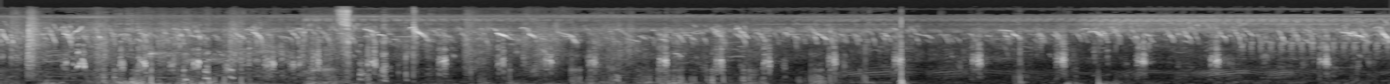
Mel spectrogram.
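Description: Free-range chickens clucking while young chicks peep in many quick, high chirps. Scattered dull thumps sound underneath, the loudest about nine seconds in.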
